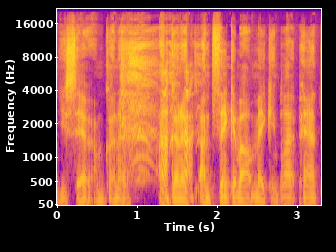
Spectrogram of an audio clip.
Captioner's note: laughter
